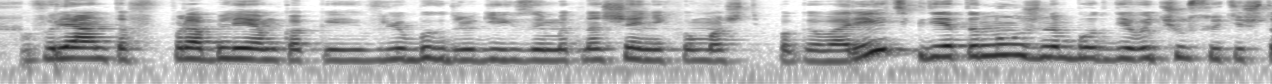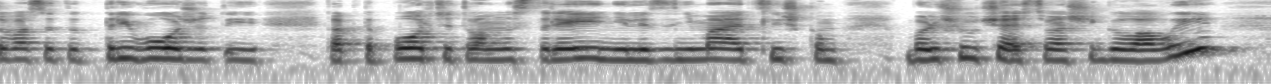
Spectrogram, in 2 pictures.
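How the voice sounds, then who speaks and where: Her pitch is fairly high for a woman. She keeps a moderate pace, her intonation monotone and flat. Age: 20s. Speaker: podcast co-host. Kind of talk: casual chat.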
